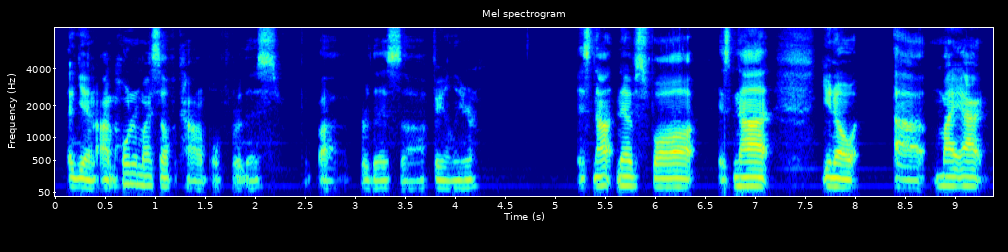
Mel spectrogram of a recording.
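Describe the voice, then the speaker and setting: A young man talking casually and candidly to his fans in a halting, reflective, earnest way, as an independent creator. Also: on the low side, a bit bright, no room sound. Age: young adult. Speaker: indie comic creator and vlogger.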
